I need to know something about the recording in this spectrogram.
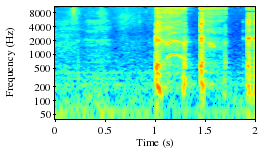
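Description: An elderly woman coughs three times in quick succession, starting about a second in. The first cough is the longest.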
